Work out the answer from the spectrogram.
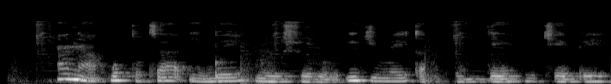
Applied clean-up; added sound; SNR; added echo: neural separator model SepFormer DNS4.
